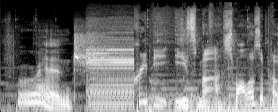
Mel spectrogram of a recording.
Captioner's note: buzzer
